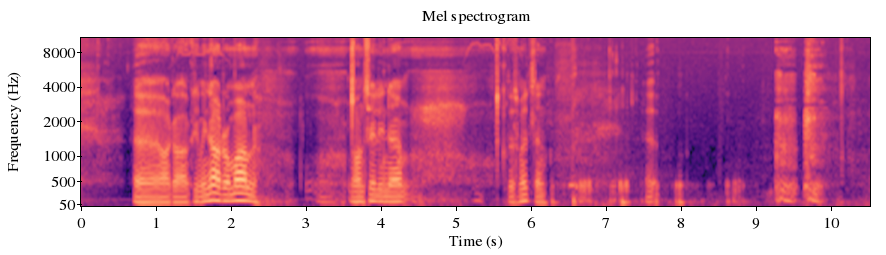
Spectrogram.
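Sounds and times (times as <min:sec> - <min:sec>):
speech: 0:00.7 - 0:02.5, 0:03.2 - 0:04.8, 0:05.7 - 0:07.8
short throat-clearing grunts: 0:09.2 - 0:10.0
harsh imitated coughs: 0:09.2 - 0:10.1.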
